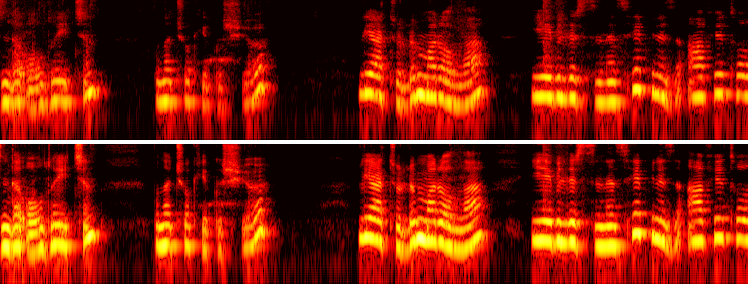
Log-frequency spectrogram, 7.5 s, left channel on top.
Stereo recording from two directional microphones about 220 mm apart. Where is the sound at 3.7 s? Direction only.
50° right (ahead or behind).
